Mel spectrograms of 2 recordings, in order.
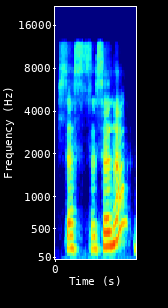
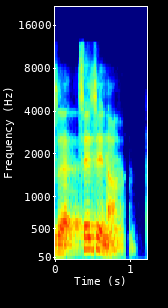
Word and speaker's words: Cesena: Cesena? Did I pronounce that correctly? – Yeah, almost. It's Cesena.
